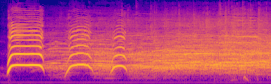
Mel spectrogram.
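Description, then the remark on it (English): A church audience erupts in yelling and shouting praise to the Lord: three loud, rising whoops, the first long and two shorter, then a steady roar of many voices cheering together. “Just start yelling and then yelling and then yelling and praising the Lord and yelling.”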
